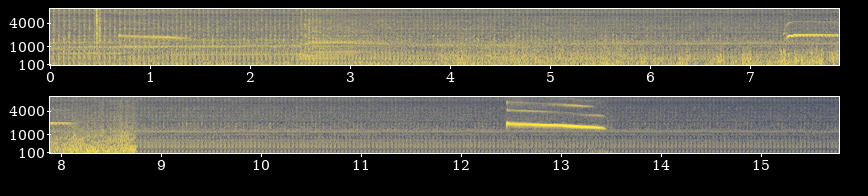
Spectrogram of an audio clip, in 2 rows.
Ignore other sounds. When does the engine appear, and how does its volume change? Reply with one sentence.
You can hear the engine from 0.0 to 15.7 s, getting quieter.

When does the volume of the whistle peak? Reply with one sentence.
The loudest moment of the whistle is at 13 seconds.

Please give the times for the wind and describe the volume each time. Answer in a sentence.
You can hear the wind from 0.1 to 8.8 s, getting louder.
